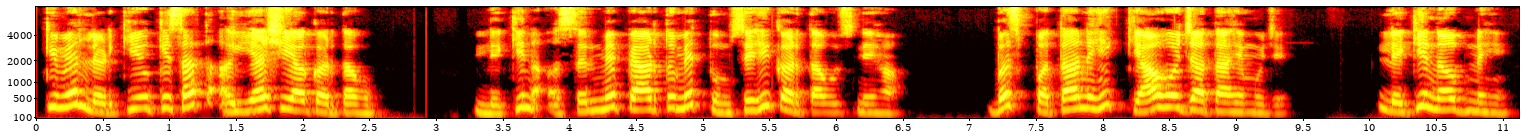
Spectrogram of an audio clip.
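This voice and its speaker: A woman's voice: a little high, expressive, a little slow, voice pushed down. Woman voicing a jealous young husband. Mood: pleading. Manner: pleading, repeated apologies. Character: jealous young husband, accusing then pleading.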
